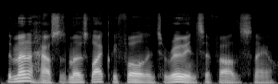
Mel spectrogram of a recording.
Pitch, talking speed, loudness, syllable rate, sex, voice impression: 100 Hz, 260 wpm, -19 LUFS, 6.8 syllables/s, male, masculine, adult-like, slightly relaxed, slightly soft, muffled, slightly raspy, cool, intellectual, calm, friendly, slightly wild, kind, slightly modest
